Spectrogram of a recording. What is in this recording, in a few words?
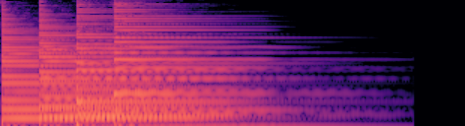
A Minor Bb, Am/Bb chord; Am/Bb arpeggiated; JGuitar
